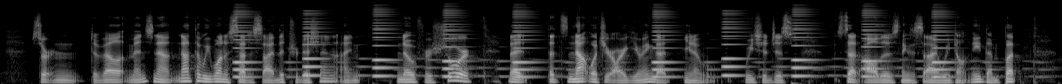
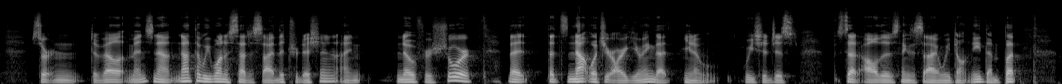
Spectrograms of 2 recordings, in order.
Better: second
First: phone ringing; loud; from 2.5 to 10 s; peak 2 dB above the speech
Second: none

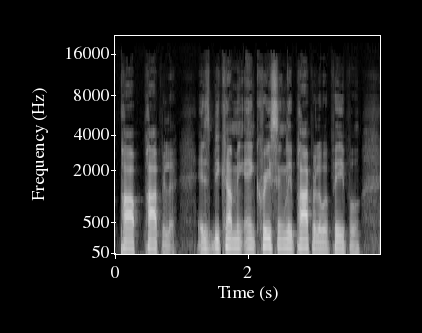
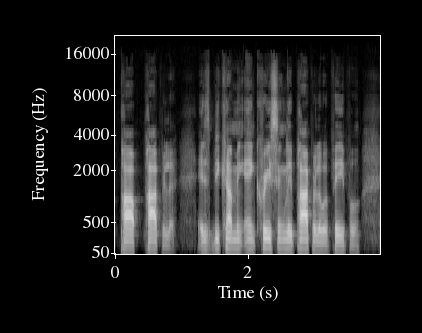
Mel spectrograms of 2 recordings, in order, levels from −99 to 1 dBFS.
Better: first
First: none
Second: thin; somewhat; fading below 300 Hz

